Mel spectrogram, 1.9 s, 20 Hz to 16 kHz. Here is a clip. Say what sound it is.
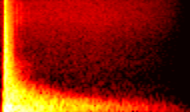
Mono samples of a small children's drum set recorded with 3 different "sticks". One is plastic with a blue rubber tip that came with a drum machine. One is a heavy green plastic stick from a previous toy drum. The third stick used is a thinner brown plastic one.
Drum consists of a bass drum (recorded using the kick pedal and the other 3 sticks), 2 different sized "tom" drums, and a cheesy cymbal that uses rattling rivets for an interesting effect.
Recorded with Olympus digital unit, inside and outside of each drum with various but minimal EQ and volume processing to make them usable. File names indicate the drum and stick used in each sample.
